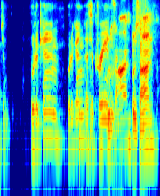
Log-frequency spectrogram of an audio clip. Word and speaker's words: Busan: Well, the most recent one was the Train to Budokan? Train to Budokan? That's a Korean. Busan, I think it's pronounced.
